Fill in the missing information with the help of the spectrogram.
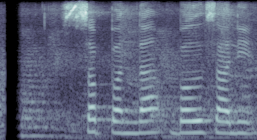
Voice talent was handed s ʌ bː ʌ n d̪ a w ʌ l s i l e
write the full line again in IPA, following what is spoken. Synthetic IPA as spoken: s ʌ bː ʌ n d̪ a b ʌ l s a l i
